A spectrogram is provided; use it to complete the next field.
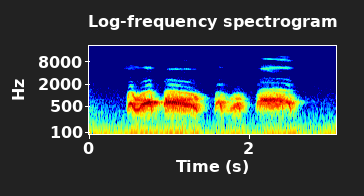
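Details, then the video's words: Lure-calling spotted dove: four husky, mellow coos in quick succession, the first two longer and louder, the last pair shorter, over a steady low background hum. "Tiếng chim cu gáy kích bổi mau nổi, cu gáy kích mồi hay"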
